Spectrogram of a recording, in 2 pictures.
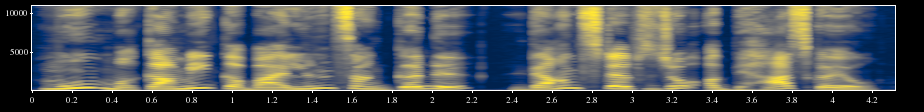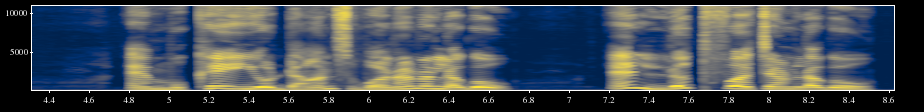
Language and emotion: Sindhi, happy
